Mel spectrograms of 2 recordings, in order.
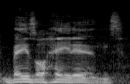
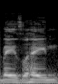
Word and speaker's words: Basil Hayden's: said it wrong but say it again basil hate ends plural a lot of people just call it basil hayden so you see the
